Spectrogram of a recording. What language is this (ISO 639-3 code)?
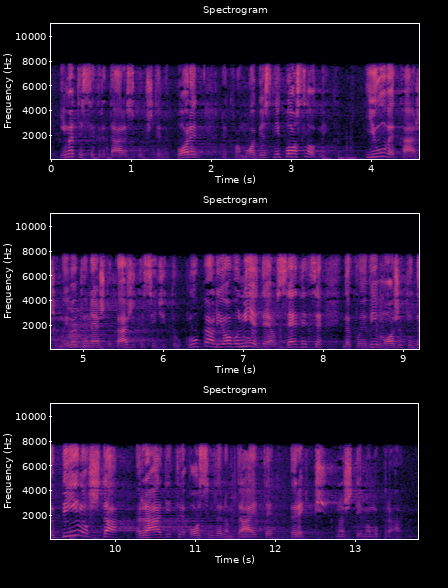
srp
